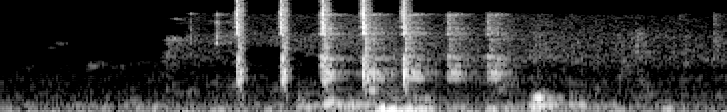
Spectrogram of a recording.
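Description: A computer program plays a quick run of ticking clicks.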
